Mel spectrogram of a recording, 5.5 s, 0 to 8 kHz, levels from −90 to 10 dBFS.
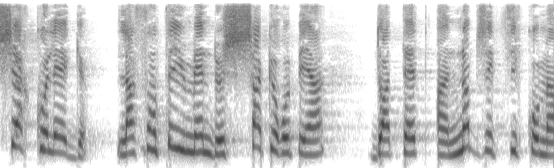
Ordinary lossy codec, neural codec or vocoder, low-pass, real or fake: none; vocoder, 44.1 kHz, 128 mel bands every 256 samples, BigVGAN v2; 7.2 kHz; fake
